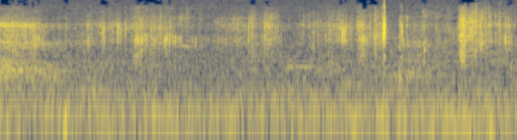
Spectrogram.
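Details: Steady low rumble with soft crackling and faint footsteps outdoors, one sharp click near the end.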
